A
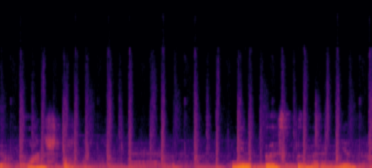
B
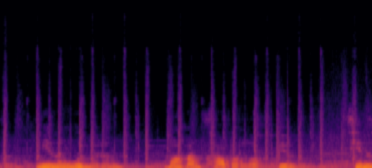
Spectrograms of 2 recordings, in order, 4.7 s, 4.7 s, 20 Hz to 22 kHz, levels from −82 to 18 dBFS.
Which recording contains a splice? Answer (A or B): A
